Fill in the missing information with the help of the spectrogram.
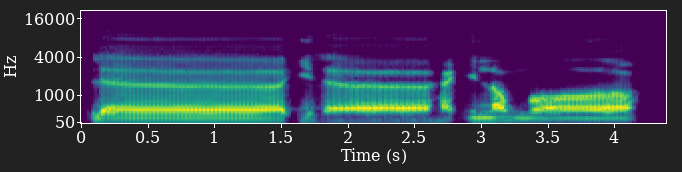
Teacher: bacaannya apa yang ditetapkan oleh ahli tajwid mesti dibaca enam harakat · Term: mad takzim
